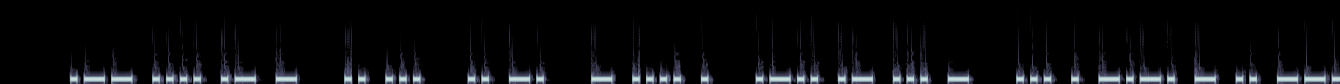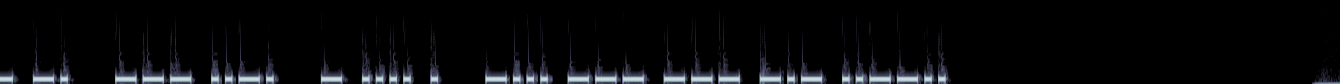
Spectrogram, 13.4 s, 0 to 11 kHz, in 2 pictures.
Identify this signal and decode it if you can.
Morse code, heard as a keyed tone, about 36 wpm, 700 Hz. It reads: WHAT IS IN THE LAST SECTION OF THE BOOK?
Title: Sentences from Top 1000 Words - Review Part 5 - 35wpm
